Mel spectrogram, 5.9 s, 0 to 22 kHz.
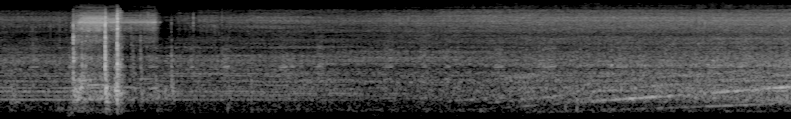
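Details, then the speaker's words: Early-1990s Toshiba M659 VCR: a click, then a soft whir climbing in pitch as the tape speeds up. Normal, notably fast fast-forward, using the same idler as another Toshiba VCR. "it's fast-forwarding into pretty good speed it's very fast for early nineties VCR like this the fast-forward"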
